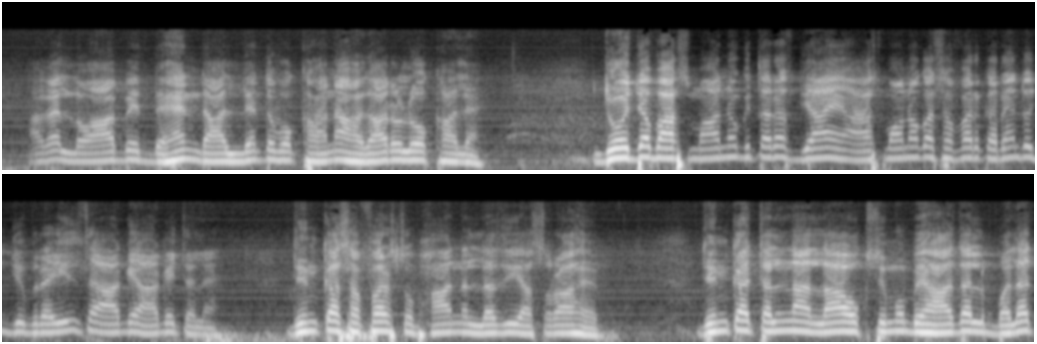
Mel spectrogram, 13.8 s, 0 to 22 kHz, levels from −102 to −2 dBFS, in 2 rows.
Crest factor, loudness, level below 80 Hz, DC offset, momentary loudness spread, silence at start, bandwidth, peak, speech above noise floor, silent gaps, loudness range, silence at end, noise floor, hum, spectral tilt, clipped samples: 20 dB; -19 LUFS; -34 dBFS; under 0.1%; 12 LU; 0.2 s; 12 kHz; 0 dBFS; 28 dB; none; 6 LU; 0 s; -47 dBFS; none; -6.5 dB/octave; under 0.1%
